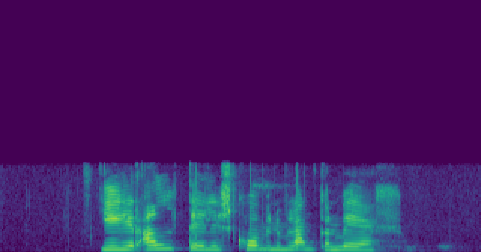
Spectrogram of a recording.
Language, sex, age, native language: Icelandic, female, 13, Polish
